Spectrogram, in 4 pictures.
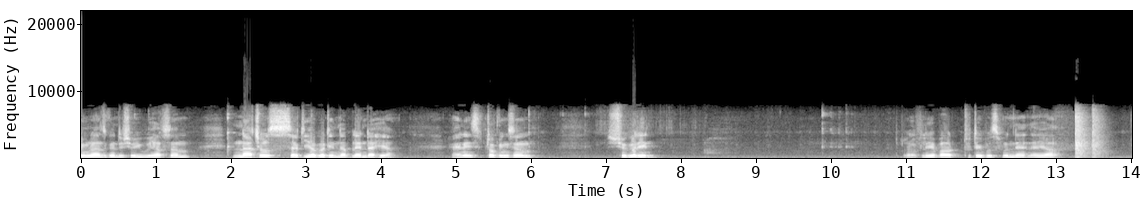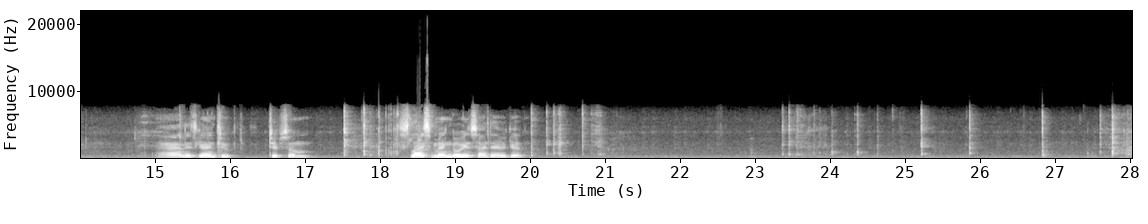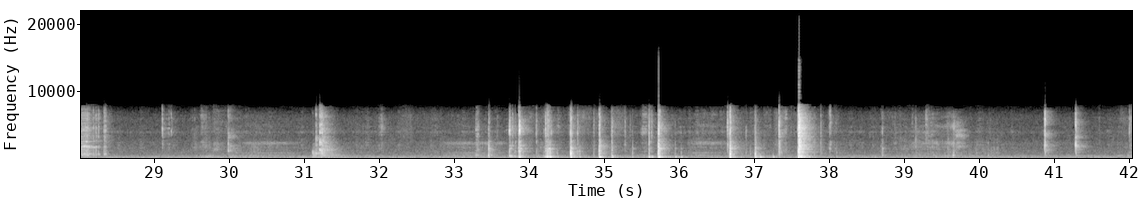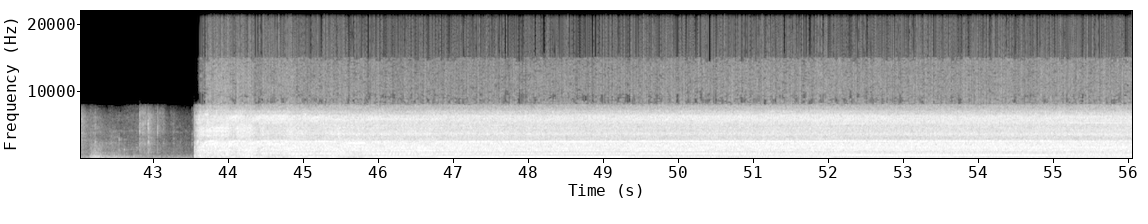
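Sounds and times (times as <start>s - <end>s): blender running: 43.5s - 56.0s.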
